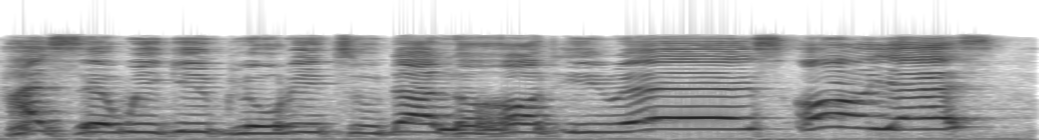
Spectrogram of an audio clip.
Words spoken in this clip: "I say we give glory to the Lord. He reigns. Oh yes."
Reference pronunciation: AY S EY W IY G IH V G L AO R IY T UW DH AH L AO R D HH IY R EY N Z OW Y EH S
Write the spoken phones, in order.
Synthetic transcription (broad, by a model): AY S EY W IY G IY V G L AO R IY T UW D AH L AO D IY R EY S OW Y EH S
